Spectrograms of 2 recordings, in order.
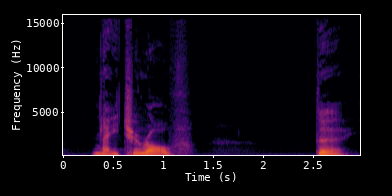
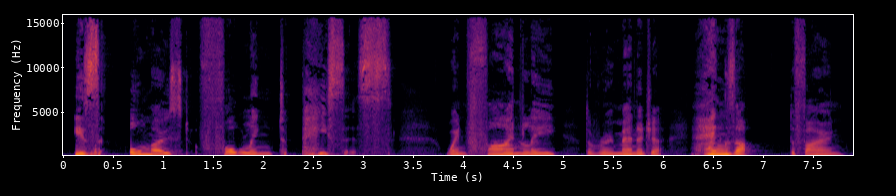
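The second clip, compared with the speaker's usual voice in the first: usual speaking voice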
